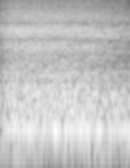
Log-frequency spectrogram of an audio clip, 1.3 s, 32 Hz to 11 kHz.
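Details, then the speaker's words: 2018 Montana 3791RD fifth wheel rooftop AC after repair sealing factory-unsealed ductwork to the unit inlet and retaping the return, heard at an added ceiling vent: steady rush of air over low fan hum, slightly louder, no rattles; normal airflow. "Then you know, everything's blowing through. You hear it, you know, it's kind of like the you know, the non-whisper quiet ones, but it suits my needs a lot better that I can just open that up and have, you know, just have it dumping the cold air right into the living room."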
